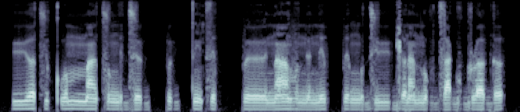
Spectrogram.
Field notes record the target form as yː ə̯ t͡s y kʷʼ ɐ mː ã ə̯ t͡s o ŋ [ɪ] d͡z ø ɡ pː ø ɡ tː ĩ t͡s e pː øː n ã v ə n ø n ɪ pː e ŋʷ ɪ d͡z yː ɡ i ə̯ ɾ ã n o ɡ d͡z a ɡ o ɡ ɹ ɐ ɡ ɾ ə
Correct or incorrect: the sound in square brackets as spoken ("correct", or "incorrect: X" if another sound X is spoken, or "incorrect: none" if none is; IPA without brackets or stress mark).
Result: correct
